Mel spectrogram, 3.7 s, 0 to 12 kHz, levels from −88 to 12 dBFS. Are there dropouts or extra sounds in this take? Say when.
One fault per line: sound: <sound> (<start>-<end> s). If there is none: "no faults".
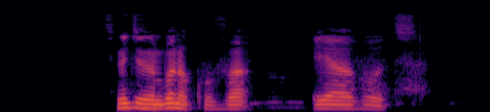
no faults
